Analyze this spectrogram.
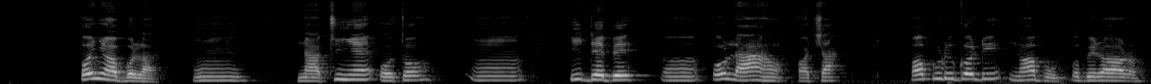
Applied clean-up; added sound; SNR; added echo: none; none; none; none.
